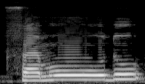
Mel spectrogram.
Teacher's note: کذبت ثمود، یہ سا ہے، سا کی ادائیگی کرتے وقت آپ نے ذرا سا منہ کو کھول کر اور زبان کی نوک کو اوپر والے دانتوں کے ساتھ ٹچ کرنا ہے تو یہ سا ادا ہو جائے گا۔ ثمود، دال پیش دو ہے تو آپ نے اسے کھینچنا نہیں ہے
